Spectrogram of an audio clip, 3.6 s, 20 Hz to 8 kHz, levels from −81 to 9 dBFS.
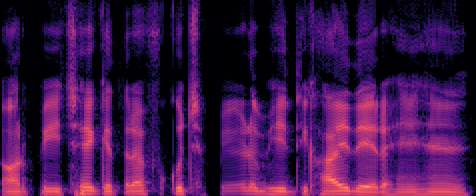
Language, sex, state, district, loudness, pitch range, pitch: Hindi, male, Jharkhand, Ranchi, -21 LUFS, 110-120 Hz, 115 Hz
